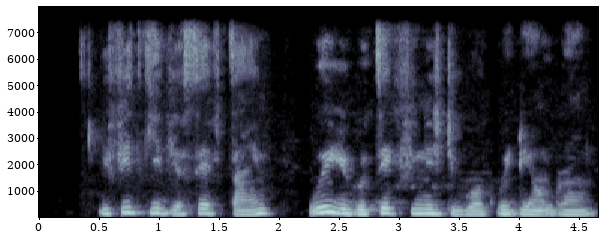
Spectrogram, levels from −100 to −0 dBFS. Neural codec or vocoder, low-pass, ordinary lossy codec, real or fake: vocoder, 24 kHz, 100 mel bands, Vocos; 7.2 kHz; none; fake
